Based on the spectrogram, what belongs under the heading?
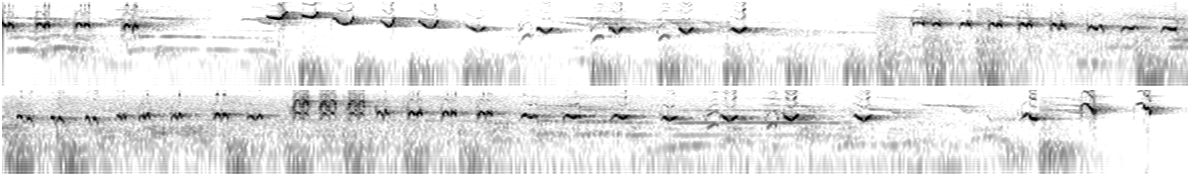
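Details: Greater green leafbird singing to provoke other leafbirds into song: long runs of rapid, slightly falling whistled notes, repeated in phrases lasting several seconds, over a steady low rhythmic tapping in the background.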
